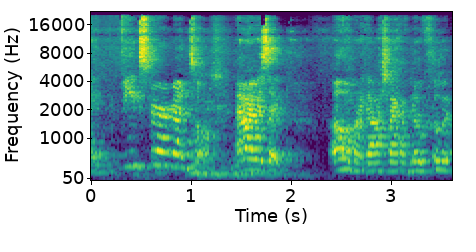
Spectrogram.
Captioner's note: audience chuckling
